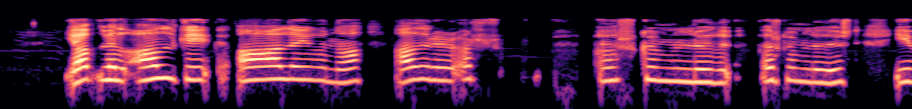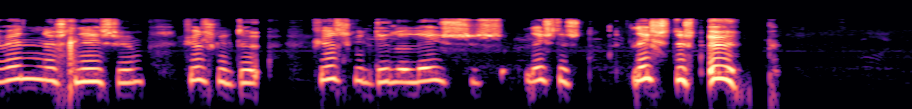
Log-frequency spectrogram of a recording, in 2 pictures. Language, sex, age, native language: Icelandic, male, 12, Icelandic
